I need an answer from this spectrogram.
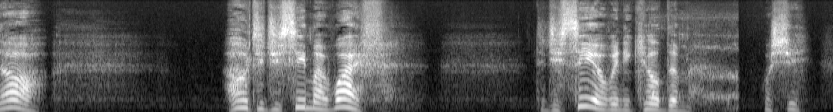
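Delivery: sudden burst of renewed, excited, elated energy. The narrator voices a character who suddenly looks renewed, excited and elated. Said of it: "He looks excited and elated".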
